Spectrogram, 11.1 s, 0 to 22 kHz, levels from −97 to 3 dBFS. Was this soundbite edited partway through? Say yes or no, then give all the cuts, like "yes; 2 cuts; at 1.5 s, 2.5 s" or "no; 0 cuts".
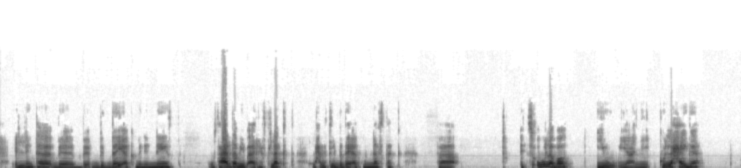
no; 0 cuts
